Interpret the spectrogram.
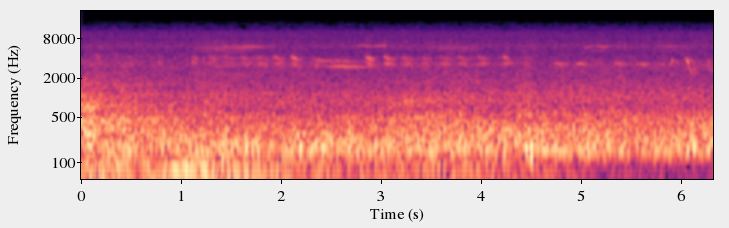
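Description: Quiet outdoor ambience with a scattering of small, high bird chirps over a steady soft hiss.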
